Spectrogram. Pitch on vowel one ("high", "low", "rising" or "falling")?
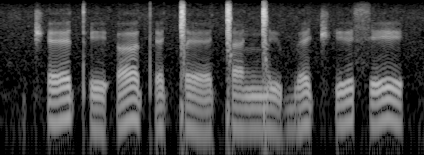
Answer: rising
